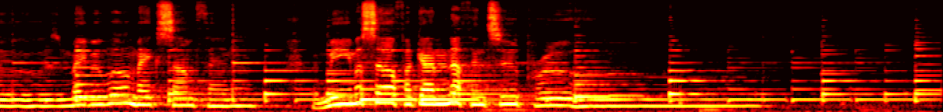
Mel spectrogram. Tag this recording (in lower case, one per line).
music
